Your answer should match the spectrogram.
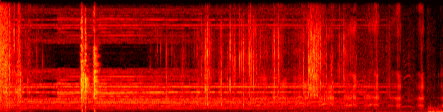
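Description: Music with several steady held tones, broken by two sharp cracks close together about a second in.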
